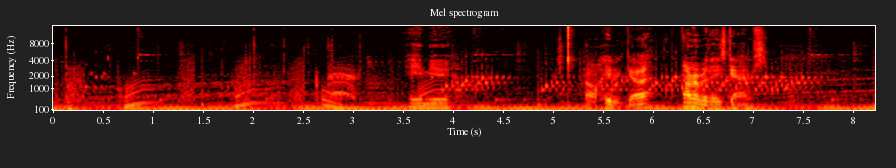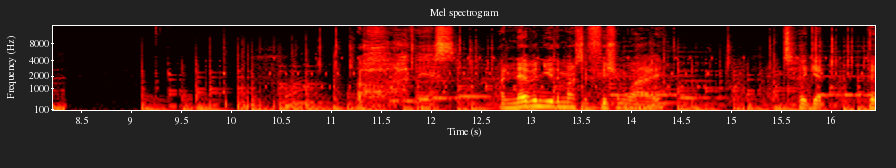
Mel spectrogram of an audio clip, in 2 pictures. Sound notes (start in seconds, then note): 7.9 scoffs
